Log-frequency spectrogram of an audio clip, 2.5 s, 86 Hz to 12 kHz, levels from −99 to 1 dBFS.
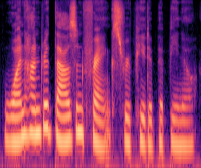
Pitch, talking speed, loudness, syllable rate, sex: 205 Hz, 145 wpm, -17 LUFS, 5.4 syllables/s, female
